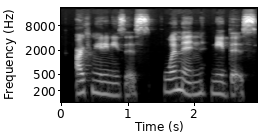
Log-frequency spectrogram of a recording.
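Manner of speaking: plain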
